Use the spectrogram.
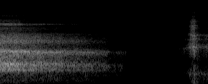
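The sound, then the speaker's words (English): A deep exhale during a breathing exercise, a long airy breath that is loud at first and tapers into silence over about a second. A brief, softer breath follows near the end. “Take a deep breath in. Exhale.”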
